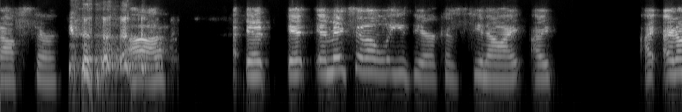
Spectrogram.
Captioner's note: laugh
